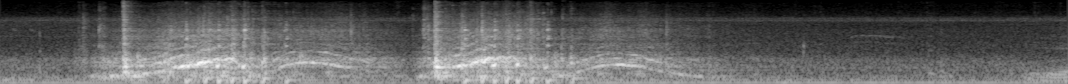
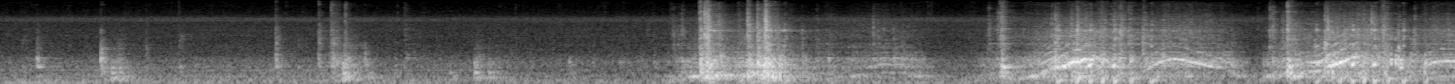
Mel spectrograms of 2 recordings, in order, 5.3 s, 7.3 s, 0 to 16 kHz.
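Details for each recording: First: Free trash-picked Snapper 17 LE two-stroke snow blower with weak spark: two quick recoil pulls spin the engine freely with a rising, falling whir but it never catches; cranks, no start, cause not confirmed. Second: Three recoil pulls spin a free Snapper 17 LE two-stroke snow blower briefly with no firing, key switched off; spark was weak in run position; no spark with ignition switch off, confirming the key switch works.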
